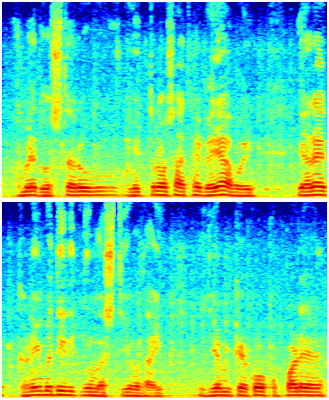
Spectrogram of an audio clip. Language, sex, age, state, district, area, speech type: Gujarati, male, 18-30, Gujarat, Junagadh, rural, spontaneous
